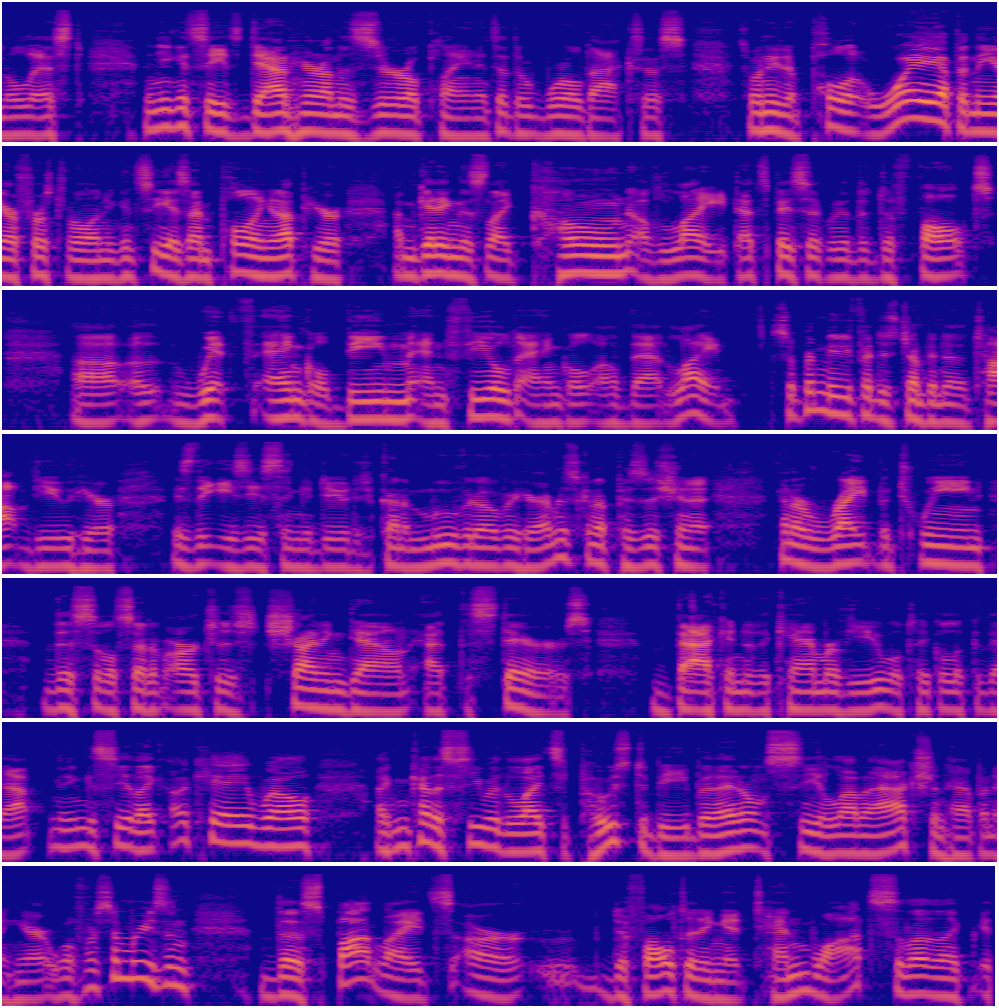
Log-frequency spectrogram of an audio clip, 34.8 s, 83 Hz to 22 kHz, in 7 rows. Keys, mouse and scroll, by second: 3.4-10.5 drag, 14.3 KP_7, 16.4-18.5 drag, 23.3 KP_0.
